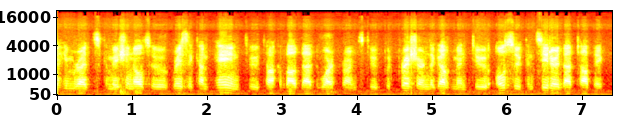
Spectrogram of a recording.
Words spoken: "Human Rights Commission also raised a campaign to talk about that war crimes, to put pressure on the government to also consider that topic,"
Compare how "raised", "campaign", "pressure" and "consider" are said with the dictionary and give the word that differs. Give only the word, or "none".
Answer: raised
